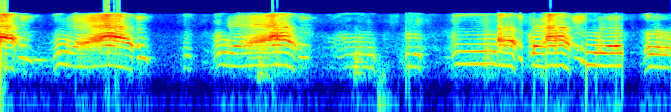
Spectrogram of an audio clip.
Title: SFX - SOUND EFFECT - CRYING BABY -SCHREIENDES BABY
